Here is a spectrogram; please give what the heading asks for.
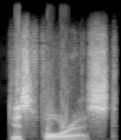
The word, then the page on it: disforest: American English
